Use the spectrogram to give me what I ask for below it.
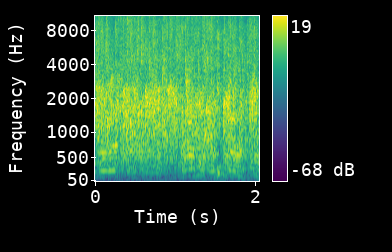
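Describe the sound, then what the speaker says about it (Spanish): An audience at a family-law conference in Guanajuato breaks into loud, steady applause welcoming a magistrate to speak, a dense wash of many hands clapping continuously throughout. "vamos a recibirla con un fuerte aplauso"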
